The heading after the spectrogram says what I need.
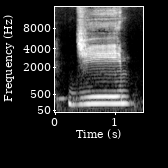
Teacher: জিহবার মধ্যভাগ তার বরাবর উপরের তালুর সঙ্গে লাগিয়ে জিম উচ্চারিত হয় শক্ত মজবুত আওয়াজে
